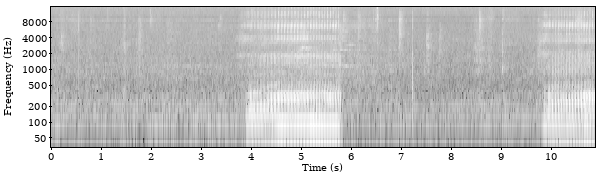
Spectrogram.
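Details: Dog snoring in deep sleep: two long, rough, low rattling snores separated by a quiet pause, in a small room; snoring.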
